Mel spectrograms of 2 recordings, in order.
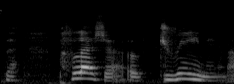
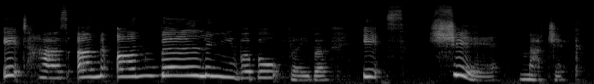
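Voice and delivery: loud, high raving, easing down at the end; savouring every word in delight; excited cry; 9 semitones higher, 5 dB louder than usual. A narrator's reading. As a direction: rave slowly and rapturously about the food. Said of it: "he cried".

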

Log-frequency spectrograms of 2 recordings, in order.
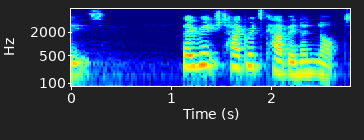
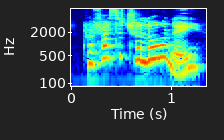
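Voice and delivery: out of breath, gasping; panting; 11 semitones higher, 11 dB louder than usual. Acted. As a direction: pant the name out. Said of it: "Harry panted".

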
